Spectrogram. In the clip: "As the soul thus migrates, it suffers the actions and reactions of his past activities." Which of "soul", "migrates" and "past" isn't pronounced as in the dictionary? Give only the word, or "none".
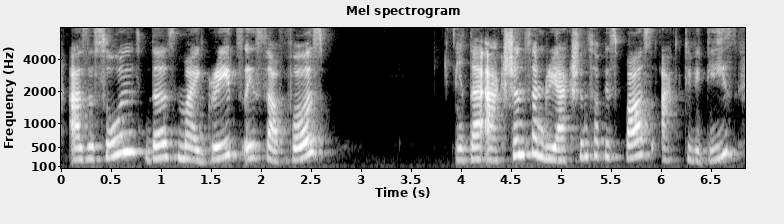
past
